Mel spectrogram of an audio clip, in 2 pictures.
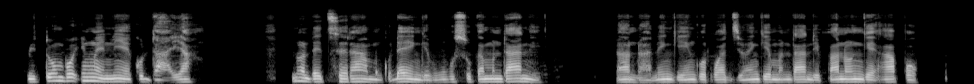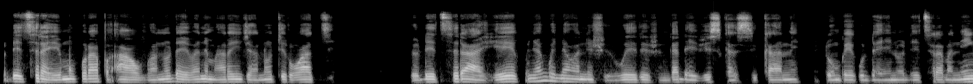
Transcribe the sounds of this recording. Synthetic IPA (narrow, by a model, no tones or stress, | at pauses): mito̞mbo̞ʔimwe̞nije̞kudʱaːja | ino̞ɗe̞t͡se̞ɾamukuɗaiŋɡe̞muusukamundani | an̤uane̞ŋɡe̞iŋɡo̞rwad͡ziʋaŋɡemundandipano̞ŋɡe̞ʔapo̞ | no̞ɗe̞t͡se̞ɾaɦe̞mukuɾapa̰ʔaʋo̞ʋano̞ɗaiʋane̞maɾe̞nd͡ʒano̞tirwad͡zi | jo̞ɗe̞t͡se̞ɾaɦekuɲaŋɡwe̞neʋane̞ʐirwe̞ɾiʐiŋɡaɗaiʐisi̥kasikanemito̞mbo̞je̞kudʱajaino̞ɗe̞t͡se̞ɾamaniŋɡi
